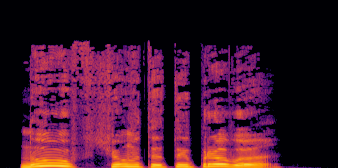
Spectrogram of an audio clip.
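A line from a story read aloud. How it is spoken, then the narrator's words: Blacksmith's short laugh. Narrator (Russian): хохотнул кузнец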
